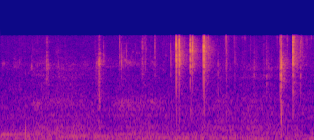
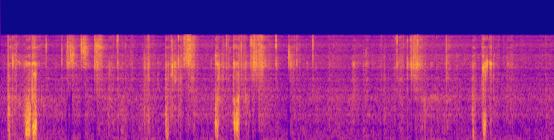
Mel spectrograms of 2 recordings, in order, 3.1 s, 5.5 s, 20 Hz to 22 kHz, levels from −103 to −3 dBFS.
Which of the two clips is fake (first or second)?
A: second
